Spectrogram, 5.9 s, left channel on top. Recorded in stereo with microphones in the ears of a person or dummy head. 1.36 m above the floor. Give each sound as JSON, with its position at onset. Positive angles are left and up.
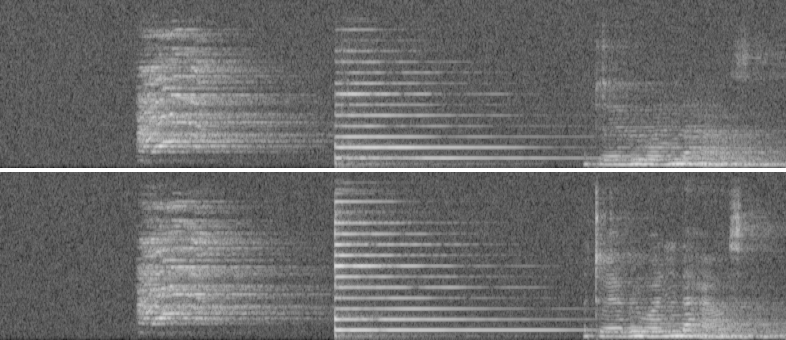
{"t": 1.0, "sound": "a squeak", "side_deg": 10, "distance_m": 1.3}
{"t": 2.5, "sound": "a guitar", "side_deg": -80, "distance_m": 1.7}
{"t": 4.4, "sound": "a woman speaking", "side_deg": -75, "distance_m": 1.6}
